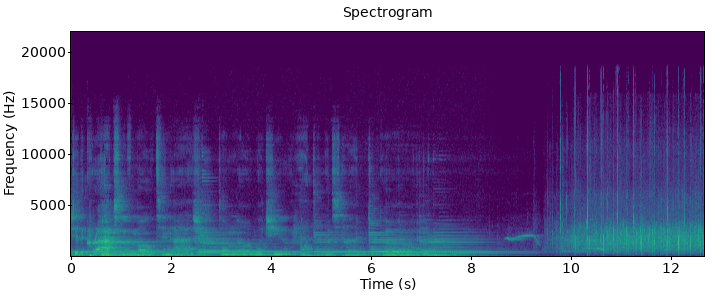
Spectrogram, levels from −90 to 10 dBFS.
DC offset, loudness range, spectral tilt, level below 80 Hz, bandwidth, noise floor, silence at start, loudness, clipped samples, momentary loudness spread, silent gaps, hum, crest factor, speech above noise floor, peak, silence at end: under 0.1%; 8 LU; -5.5 dB/octave; -58 dBFS; 19 kHz; -49 dBFS; 0 s; -28 LUFS; under 0.1%; 15 LU; none; none; 22 dB; 22 dB; -6 dBFS; 0 s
